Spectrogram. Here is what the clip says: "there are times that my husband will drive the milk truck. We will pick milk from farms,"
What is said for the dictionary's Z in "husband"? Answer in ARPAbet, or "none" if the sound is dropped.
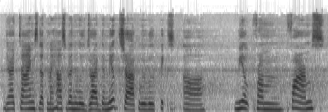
S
